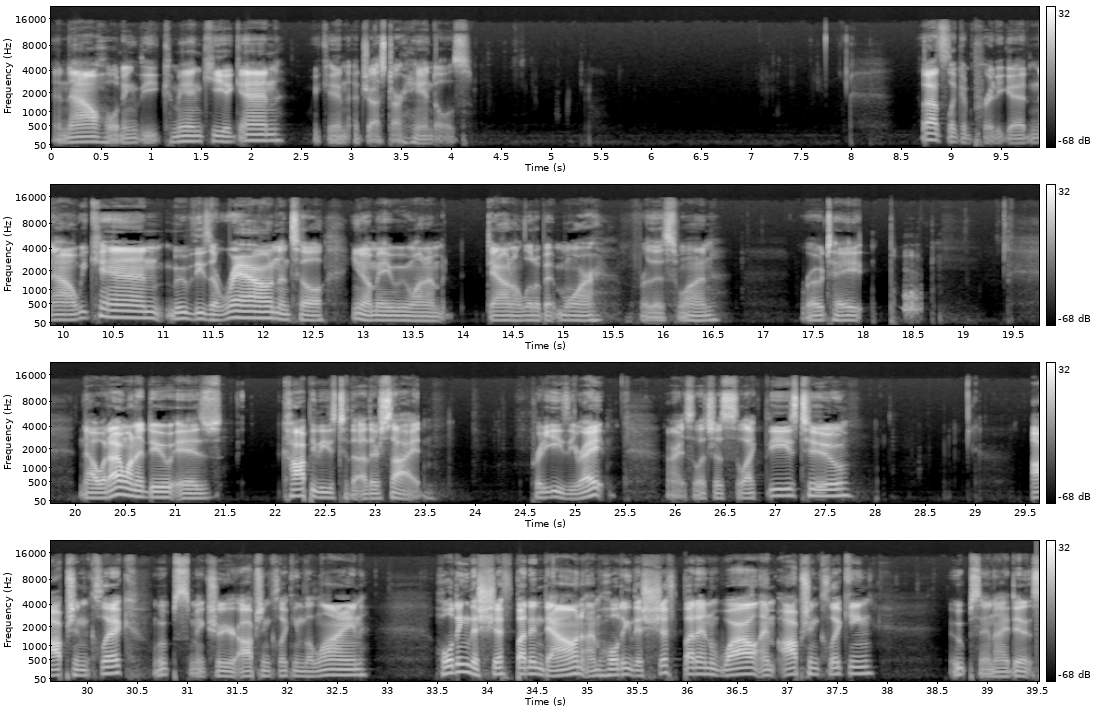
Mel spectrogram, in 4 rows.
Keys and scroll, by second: 15.1 Down, 18.9 Return.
